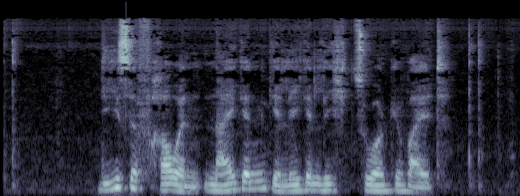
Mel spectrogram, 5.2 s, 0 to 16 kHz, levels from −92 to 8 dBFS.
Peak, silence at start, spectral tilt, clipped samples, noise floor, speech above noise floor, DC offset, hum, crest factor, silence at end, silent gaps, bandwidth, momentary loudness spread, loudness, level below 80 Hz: 0 dBFS; 0.1 s; -3.5 dB/octave; under 0.1%; -59 dBFS; 37 dB; under 0.1%; none; 24 dB; 0.4 s; none; 11.5 kHz; 24 LU; -21 LUFS; -56 dBFS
